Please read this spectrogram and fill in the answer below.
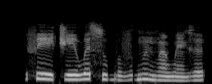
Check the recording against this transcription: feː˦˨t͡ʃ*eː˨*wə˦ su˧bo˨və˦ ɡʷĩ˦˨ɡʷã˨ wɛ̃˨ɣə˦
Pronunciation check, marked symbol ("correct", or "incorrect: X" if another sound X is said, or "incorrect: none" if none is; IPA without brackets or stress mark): incorrect: eː˧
